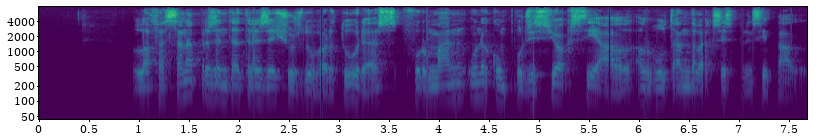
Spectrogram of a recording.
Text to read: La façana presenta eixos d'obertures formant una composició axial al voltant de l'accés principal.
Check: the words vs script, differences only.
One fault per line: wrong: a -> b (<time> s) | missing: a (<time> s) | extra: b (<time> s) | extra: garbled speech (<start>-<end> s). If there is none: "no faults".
extra: tres (2.1 s)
